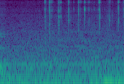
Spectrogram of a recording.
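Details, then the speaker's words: Abu Garcia Catfish Special baitcasting reel, new out of the box, moved by hand: faint uneven metallic ticks and clicks. It is a loose internal rattle from too much free play in the line guide and the anti-reverse bearing. "you hear this there is a metal rattle on this reel this met of rattle is not present on it's more expensive sister or brother"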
